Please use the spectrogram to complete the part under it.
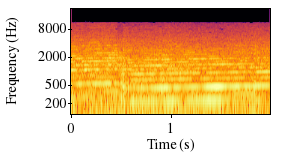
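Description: Car engine in the Gran Turismo 7 racing game holding a steady high-pitched note near the upshift point, a sustained droning whine with a slight rise midway, no voices.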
